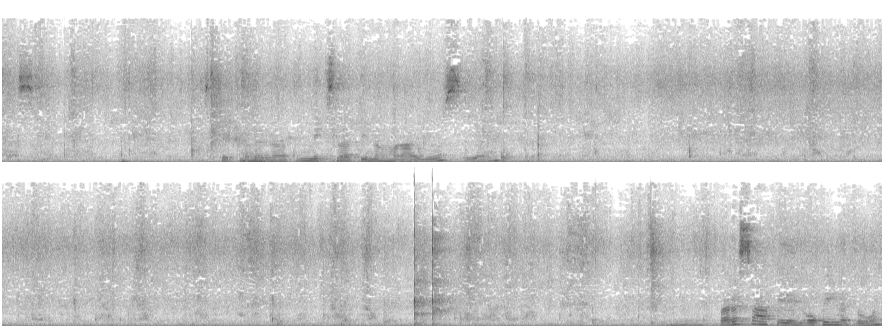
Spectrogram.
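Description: A metal spoon scrapes and clinks against a ceramic bowl.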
